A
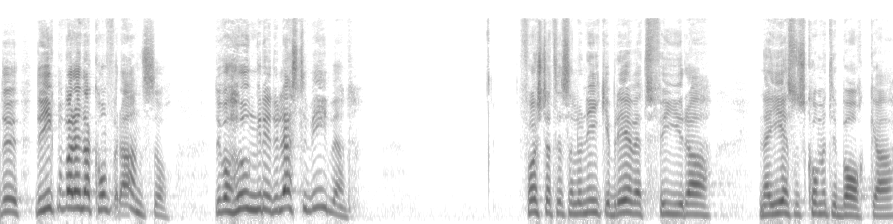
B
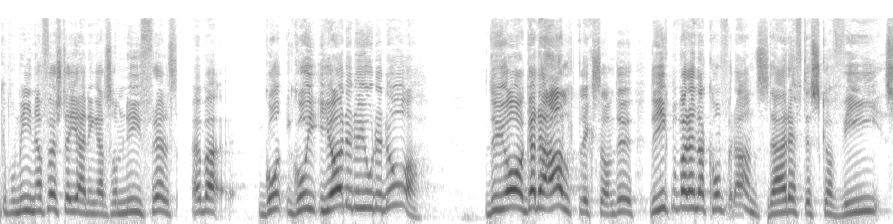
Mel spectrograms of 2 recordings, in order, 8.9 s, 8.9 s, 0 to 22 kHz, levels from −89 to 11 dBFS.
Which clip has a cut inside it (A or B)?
B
